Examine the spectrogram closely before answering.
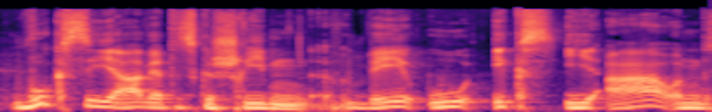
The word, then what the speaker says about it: Wuxia: Ich habe gerade extra nochmal reingehört, wie es ein Chinese aussprechen würde. Wuxia ist okay. Wuxia wird es geschrieben.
